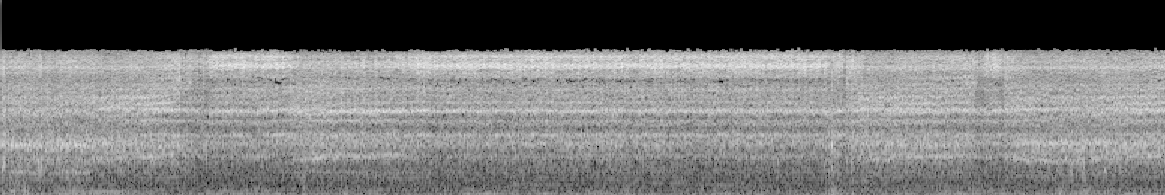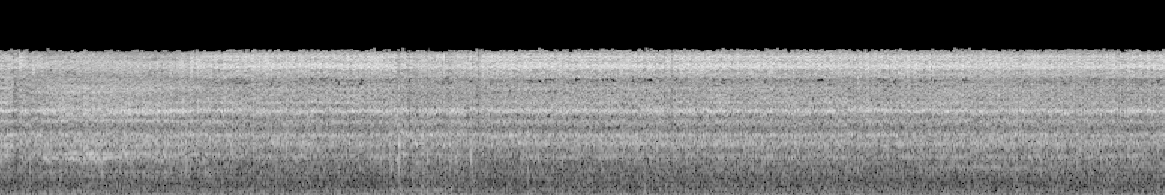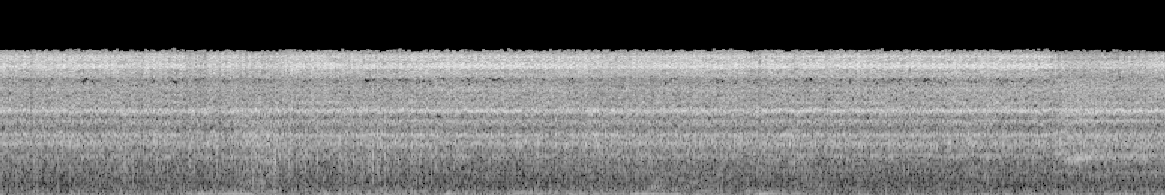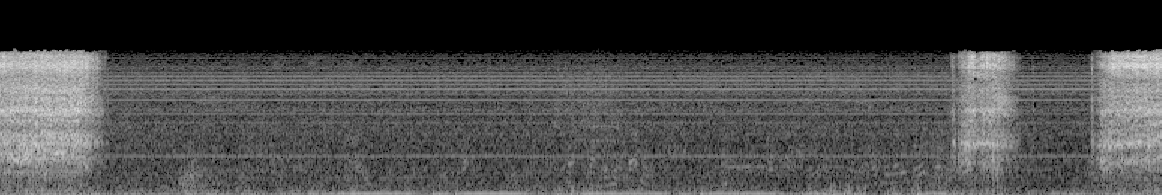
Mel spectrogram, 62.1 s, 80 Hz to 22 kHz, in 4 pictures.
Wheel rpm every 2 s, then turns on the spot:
120, 120, 110, 120, 120, 110, 110, 120, 120, 120, 120, 110, 110, 110, 110, 110, 120, 110, 120, 110, 110, 110, 110, 90, 0, 0, 0, 0, 0, 30, 50.
none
